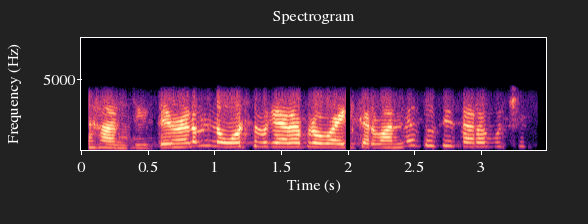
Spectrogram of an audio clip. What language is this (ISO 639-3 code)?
pan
